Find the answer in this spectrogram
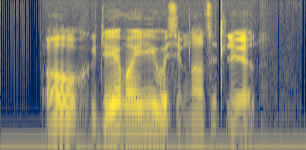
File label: monologue; svencoop; paranoia; officer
